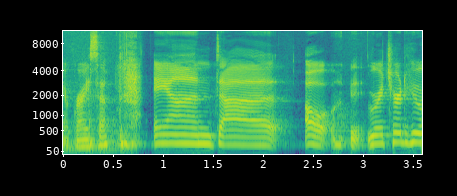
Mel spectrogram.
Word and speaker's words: Risa: on uh Risa that's how you say it Risa and uh oh Richard who are the uh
